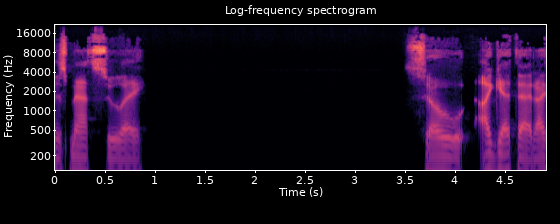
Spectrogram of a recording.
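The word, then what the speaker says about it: Soule: Do you know how you spell that last name? Yeah, Sule, S-O-U-L-E.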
